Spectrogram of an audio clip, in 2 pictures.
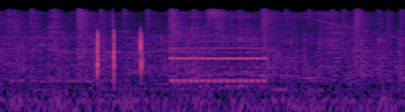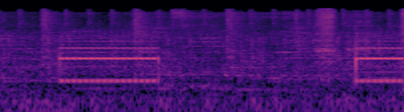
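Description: Telephone ringback tone heard by the caller while the call rings out: a low, buzzing tone about a second long, repeating every three seconds, three rings in all. Just before the first ring come three quick clicks.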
